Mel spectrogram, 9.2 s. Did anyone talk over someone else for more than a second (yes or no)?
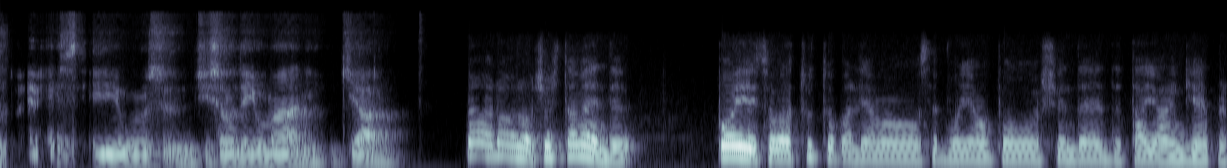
no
